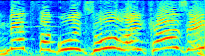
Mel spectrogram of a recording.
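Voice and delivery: high falsetto flirty woman voice; man doing a woman's voice. Acted. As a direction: coo it like a put-on lady. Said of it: "Então faz uma voz de mulher". (voz de mulher em falsete, provocante)

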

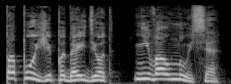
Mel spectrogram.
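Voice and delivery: high, loud irritated retort; snapping back. A narrator's reading. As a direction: snap it defensively. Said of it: "огрызнулся Астарот". (огрызаясь, громко и раздражённо)

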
